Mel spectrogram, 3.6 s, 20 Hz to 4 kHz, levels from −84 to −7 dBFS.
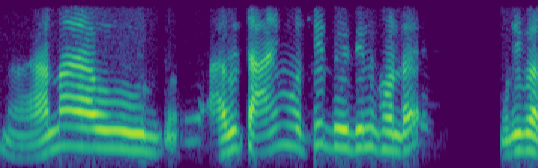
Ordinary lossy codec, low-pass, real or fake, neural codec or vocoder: none; 3.6 kHz; real; none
